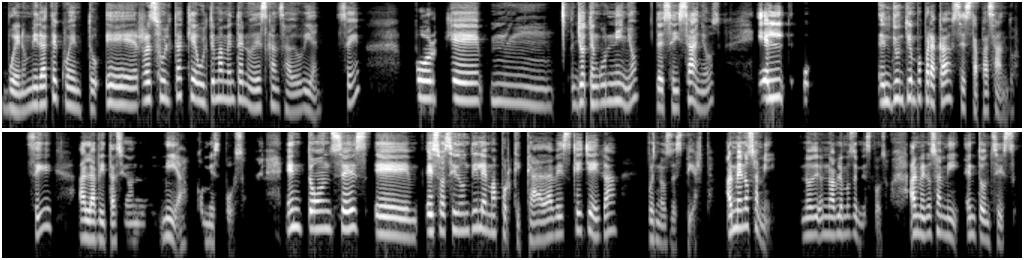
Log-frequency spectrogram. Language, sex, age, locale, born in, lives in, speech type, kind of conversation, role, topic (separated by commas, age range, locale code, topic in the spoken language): Spanish, female, 45-49, es-CO, Colombia, United States, conversation, advice, user, ¿Cómo puedo usar bloques de tiempo diarios para descansar y recuperarme mejor?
